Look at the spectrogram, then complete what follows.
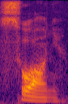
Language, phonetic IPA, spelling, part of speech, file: Polish, [swɔ̃ɲ], słoń, noun / verb, Pl-słoń.ogg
